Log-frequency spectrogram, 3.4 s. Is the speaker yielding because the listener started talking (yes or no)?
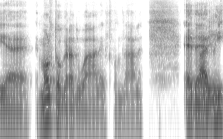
yes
